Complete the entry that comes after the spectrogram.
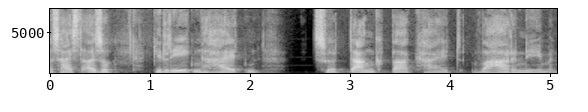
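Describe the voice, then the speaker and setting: Very slowly, a man speaks at a fairly high pitch. His pitch varies in an ordinary way. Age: 60s. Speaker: radio host. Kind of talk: reflective talk. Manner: halting.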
